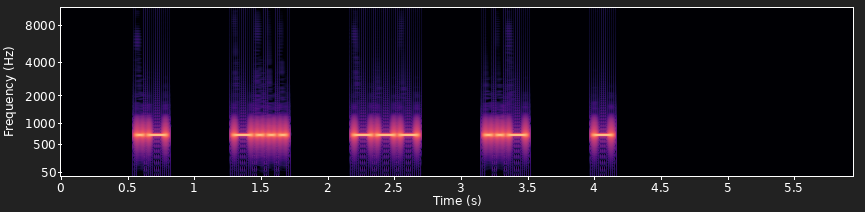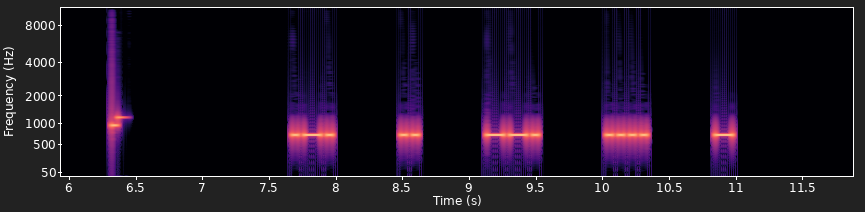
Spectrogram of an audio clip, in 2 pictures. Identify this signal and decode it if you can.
Morse code, heard as a keyed tone, about 27 wpm, spaced as for 13 wpm, 690 Hz. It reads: ABOUT RIGHT
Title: 4x Character Spacing - Top 500 Words - 28wpm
